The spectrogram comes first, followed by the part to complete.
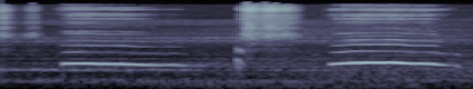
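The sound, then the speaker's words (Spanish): A voice imitates a child's whimpering cry: two drawn-out, high, wavering whines separated by a sharp breathy intake, fairly loud with no other talking. “Pero un llanto así de”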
